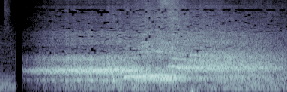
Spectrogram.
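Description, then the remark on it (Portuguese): A massive football stadium crowd bellows a jeering chant of homophobic insults in unison at the opposing goalkeeper as he takes a goal kick, a loud, dense roar of many voices that starts abruptly and holds steady for several seconds. “No momento da partida em que o goleiro adversário cobra o tiro de meta, a torcida provoca o jogador com insultos homofóbicos que ecoam por todo o recinto.”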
